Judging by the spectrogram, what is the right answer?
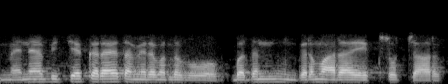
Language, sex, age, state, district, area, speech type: Hindi, male, 18-30, Rajasthan, Jodhpur, urban, conversation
